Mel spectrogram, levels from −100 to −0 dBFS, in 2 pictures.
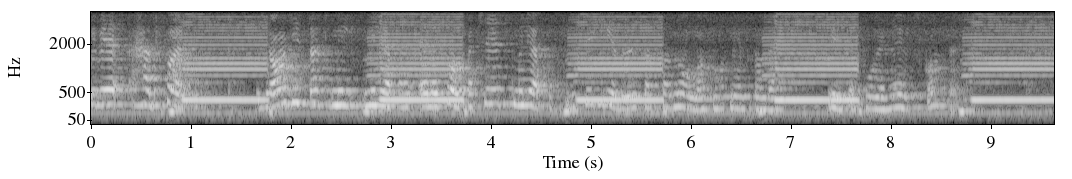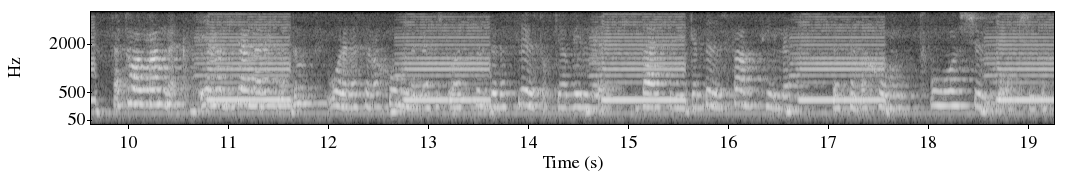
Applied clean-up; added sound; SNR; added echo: none; Telephone; 0 dB; reverberation time 0.9 s.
